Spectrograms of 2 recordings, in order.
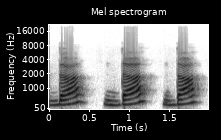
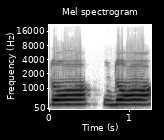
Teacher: اگر ہم اس پہ زبر لگا کے دیکھیں تو دیکھتے ہیں دال زبر دا دا دا، دال جو ہے وہ باریک پڑھیں گے، دود کو ہم پورا اور موٹا پڑھیں گے، دود زبر دو پر پڑھے ہیں نا، دا اور دو فرق رکھنا ہے اس میں۔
